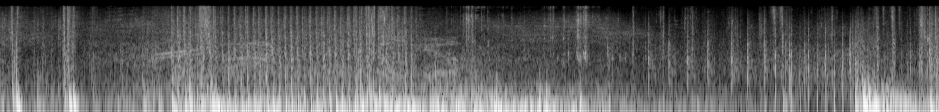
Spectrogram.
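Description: A machine gun fires in rapid, loud bursts.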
